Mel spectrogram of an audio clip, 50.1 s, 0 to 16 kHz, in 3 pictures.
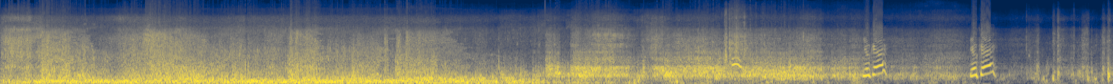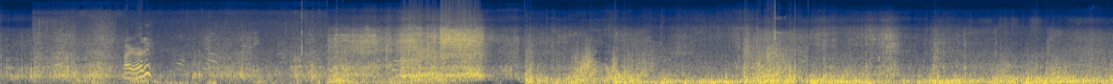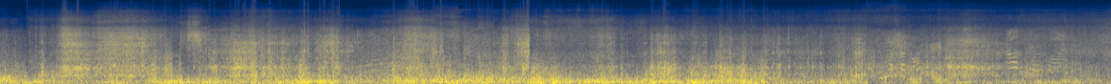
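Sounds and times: skis scraping on hard snow: 0.0s - 14.8s, 15.4s - 33.2s, 33.8s - 50.0s
wind buffeting microphone: 0.0s - 50.0s.

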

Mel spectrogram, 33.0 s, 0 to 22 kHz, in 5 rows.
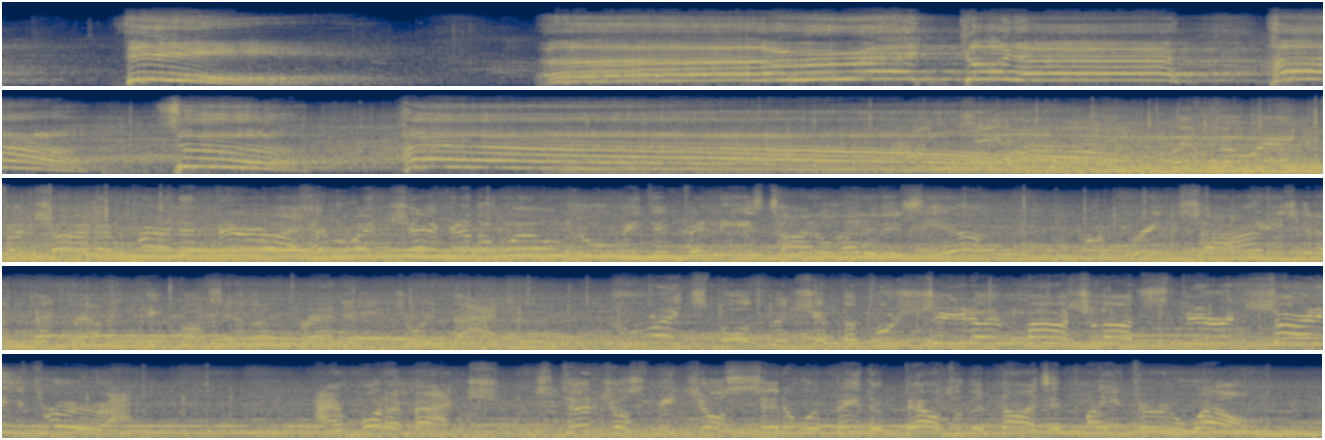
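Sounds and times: announcer calling out: 0.6s - 1.4s, 3.6s - 8.1s
arena music: 3.6s - 33.0s
crowd noise: 6.3s - 33.0s.

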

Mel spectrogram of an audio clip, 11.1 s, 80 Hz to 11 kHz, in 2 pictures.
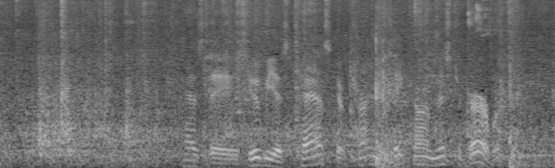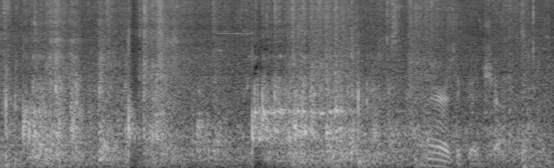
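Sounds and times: bowling pins clattering: 0.0s - 11.0s
din of bowling lanes: 0.0s - 11.0s
bowling ball rolling: 0.2s - 9.8s.

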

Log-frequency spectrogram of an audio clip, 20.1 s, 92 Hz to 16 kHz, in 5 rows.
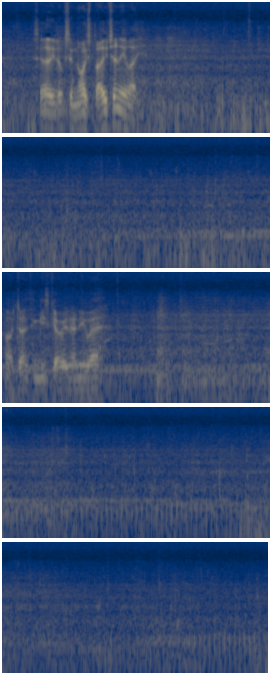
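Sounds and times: boat engine running: 0.0s - 20.0s
wind on microphone: 0.0s - 20.0s.

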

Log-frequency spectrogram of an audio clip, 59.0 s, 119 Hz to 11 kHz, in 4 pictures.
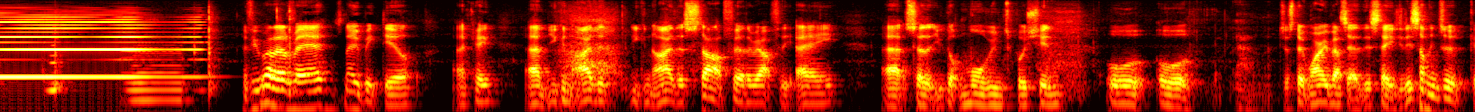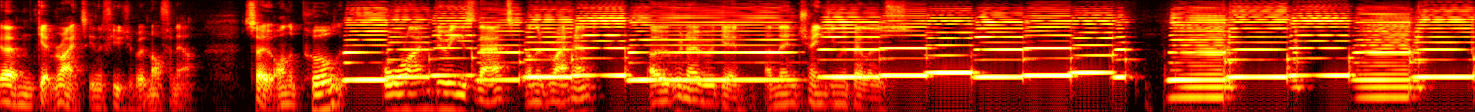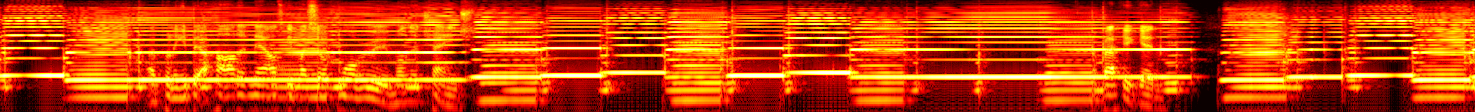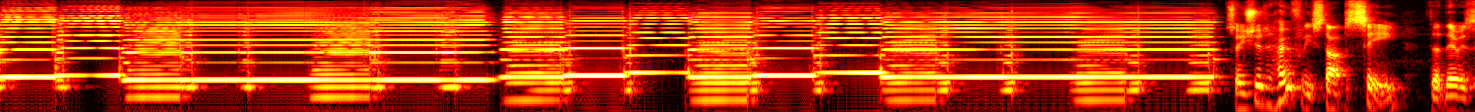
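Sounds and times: button accordion playing: 0.0s - 2.3s, 5.5s - 6.8s, 18.2s - 56.6s.

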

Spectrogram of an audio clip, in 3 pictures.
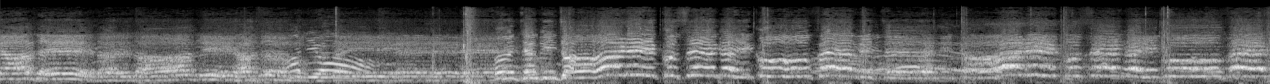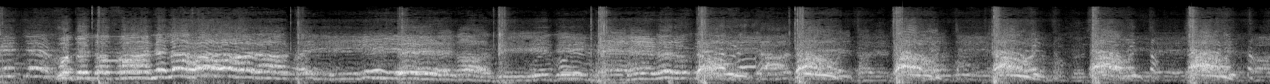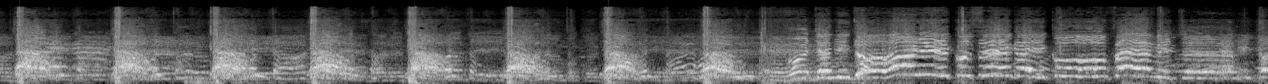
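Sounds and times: men chanting in unison: 0.0s - 38.0s
hands slapping chests: 4.3s - 5.0s, 6.6s - 7.9s, 8.6s - 14.0s, 15.5s - 16.0s, 16.6s - 33.3s.

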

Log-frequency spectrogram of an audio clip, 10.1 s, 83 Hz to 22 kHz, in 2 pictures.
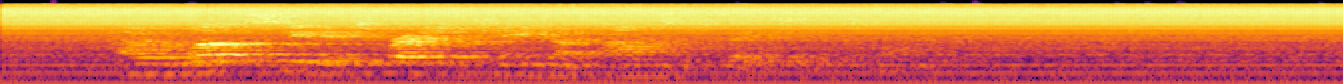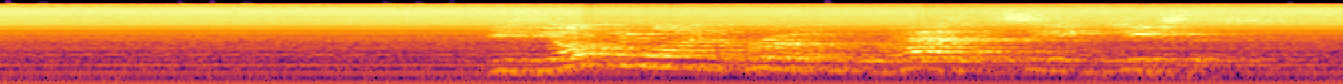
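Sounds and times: electrical mains hum: 0.0s - 10.0s
man's voice: 0.4s - 3.8s, 6.8s - 10.0s.

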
